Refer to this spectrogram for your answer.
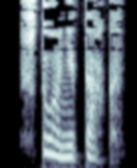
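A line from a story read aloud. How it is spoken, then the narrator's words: Angry growl, feeling rejected. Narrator (Russian): рыкнула злобно, чувствуя, что меня опять отвергли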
